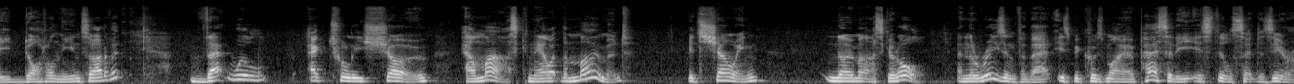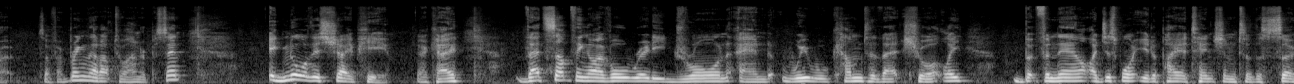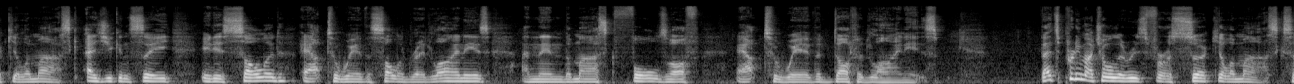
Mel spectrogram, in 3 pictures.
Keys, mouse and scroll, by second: 1.3 click, 12.1-14.2 drag, 14.2-17.5 scroll down 1, 38.5 right click.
